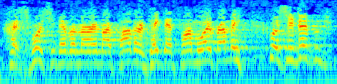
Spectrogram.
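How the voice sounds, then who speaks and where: An actor playing an agitated, devoted young farm heir in a vintage radio melodrama, urgent and emotional. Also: male voice, high voice, steady tone, very fast, slight background noise, natural voice. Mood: vehement. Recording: muffled, echoing vintage radio recording with crowd.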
